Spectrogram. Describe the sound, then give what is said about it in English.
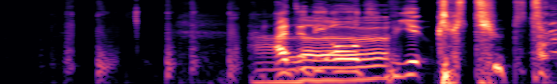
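A voice makes beatboxing-style mouth noises: quick percussive clicks and pops, a sustained buzzing, humming tone in the middle, then sharp, breathy bursts, fairly loud. “No, I started beatboxing.”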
